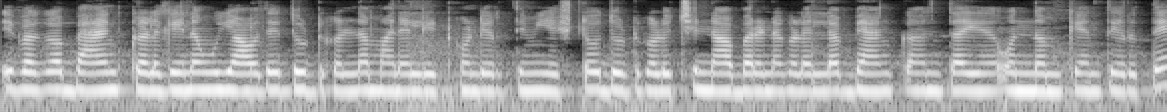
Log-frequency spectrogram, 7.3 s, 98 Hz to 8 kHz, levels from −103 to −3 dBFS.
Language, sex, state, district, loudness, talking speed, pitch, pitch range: Kannada, female, Karnataka, Chamarajanagar, -14 LUFS, 155 wpm, 225 Hz, 225-235 Hz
